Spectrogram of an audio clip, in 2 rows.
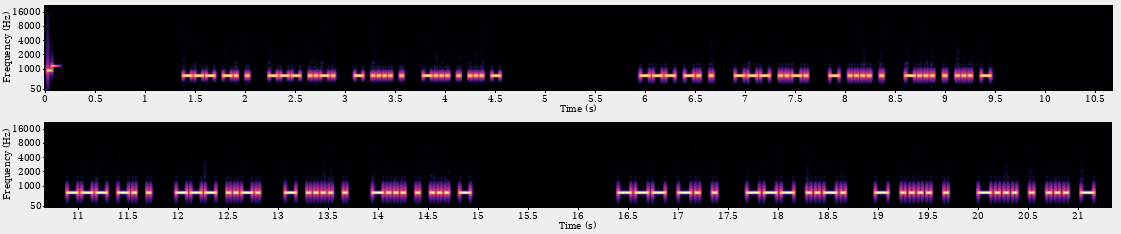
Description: Morse code, heard as a keyed tone, about 34 wpm, 700 Hz. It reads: ONE OF THE BEST ONE OF THE BEST ONE OF THE BEST ONE OF THE BEST
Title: Speed-Racing - Sets of 4 Words 28wpm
